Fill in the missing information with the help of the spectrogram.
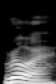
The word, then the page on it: roar: American English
